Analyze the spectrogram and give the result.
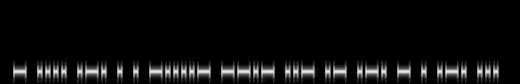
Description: Morse code, heard as a keyed tone, about 30 wpm, 600 Hz. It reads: THREE-QUARTERS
